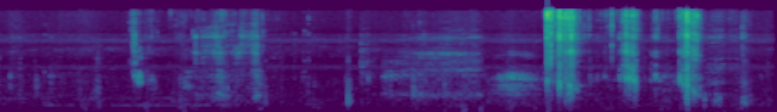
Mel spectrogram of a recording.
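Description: Close-up chewing and crunching of crispy kerupuk crackers by mouth, quiet at first, then a run of loud crunches in the second half.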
